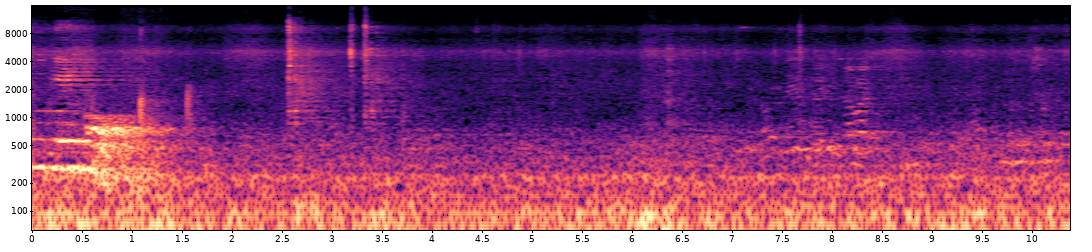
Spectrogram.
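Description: Spectator ambience at a squash match: a voice near the start, then a few sharp knocks about three seconds in, over a steady murmur.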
